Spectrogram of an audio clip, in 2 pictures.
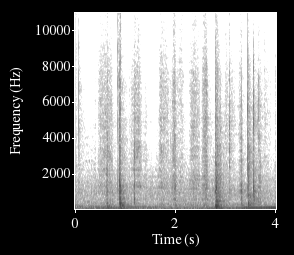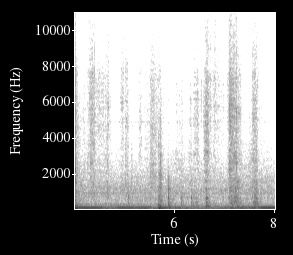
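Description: Scattered knocks, clicks and rubbing as hands work loose car interior trim panels. A low steady hum comes in about three and a half seconds in, stops around six seconds, and returns near the end.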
